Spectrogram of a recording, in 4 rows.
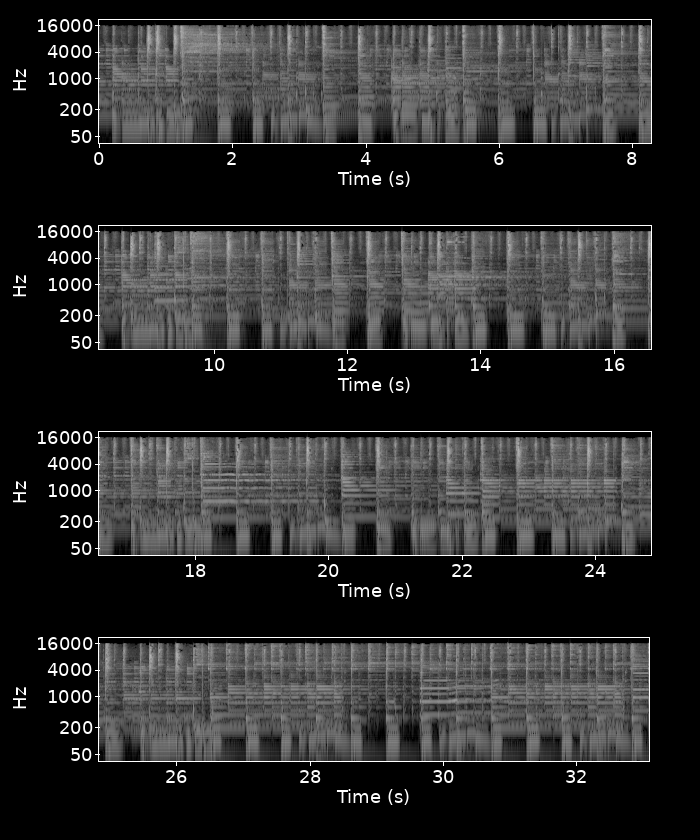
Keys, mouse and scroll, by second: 0.2 click, 1.2 ctrl+shift+click, 2.2-5.6 ctrl+shift+drag, 6.5 alt+Right, 7.2 alt+Down, 7.7 alt+Up, 8.3 alt+Down, 9.5-13.2 drag, 15.4-16.5 ctrl+shift+drag, 16.7 ctrl+shift+click, 18.2 shift+click, 19.5 ctrl+d, 20.9 shift+click, 21.4 shift+click, 22.7 click, 27.4 click, 28.5-29.6 drag, 30.2 click, 31.6 click, 32.9 click.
